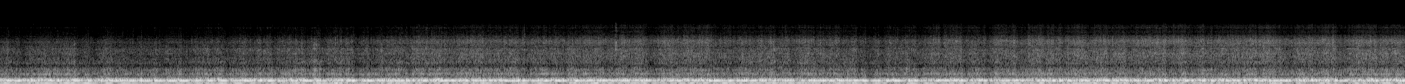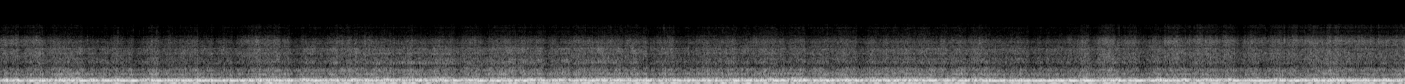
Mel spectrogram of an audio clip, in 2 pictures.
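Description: MG Midget race car's four-cylinder engine heard from inside the open cockpit, running at steady revs at a reduced safety-car pace, with a steady rush of noise over it.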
